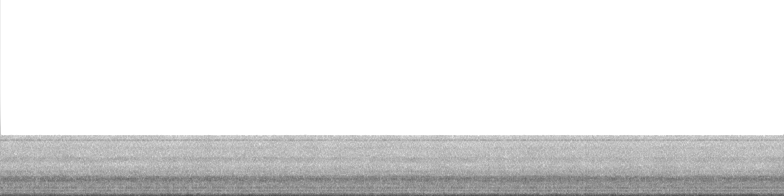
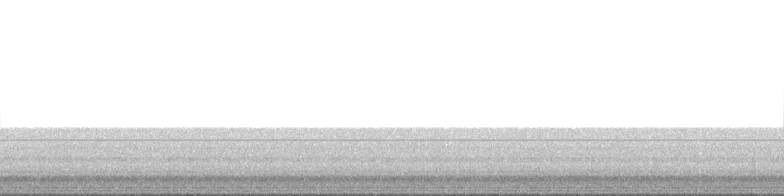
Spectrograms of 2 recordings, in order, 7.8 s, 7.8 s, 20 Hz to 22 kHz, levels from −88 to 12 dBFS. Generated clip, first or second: first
